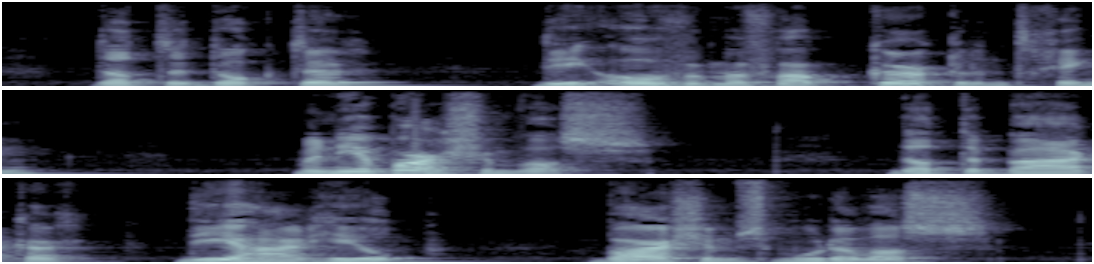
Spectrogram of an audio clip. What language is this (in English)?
Dutch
